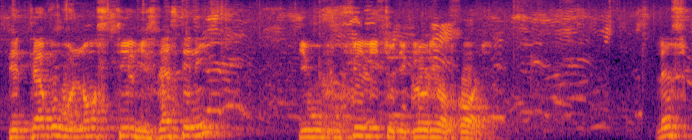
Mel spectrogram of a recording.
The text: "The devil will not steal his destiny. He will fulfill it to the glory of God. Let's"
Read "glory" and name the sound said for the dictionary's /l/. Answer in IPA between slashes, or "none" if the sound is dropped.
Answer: /l/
